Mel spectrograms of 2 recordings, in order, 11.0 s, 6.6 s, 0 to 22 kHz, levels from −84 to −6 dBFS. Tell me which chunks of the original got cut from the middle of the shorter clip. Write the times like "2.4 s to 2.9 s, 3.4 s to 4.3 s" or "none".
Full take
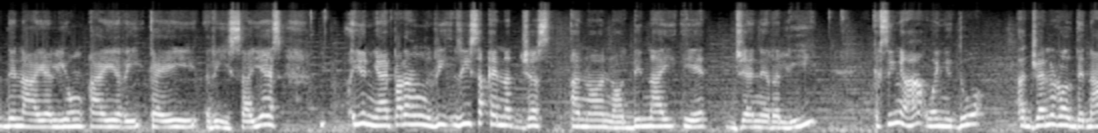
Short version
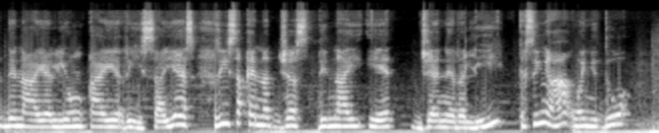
1.2 s to 2.1 s, 3.0 s to 4.5 s, 5.6 s to 6.3 s, 8.3 s to 8.7 s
